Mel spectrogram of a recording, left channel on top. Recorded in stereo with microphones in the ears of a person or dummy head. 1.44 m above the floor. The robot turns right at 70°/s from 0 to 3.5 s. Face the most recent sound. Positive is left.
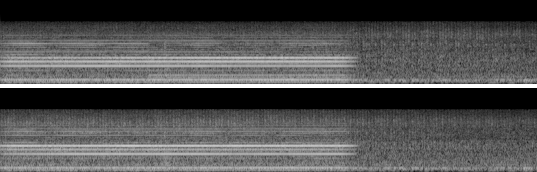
No sound to turn to.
